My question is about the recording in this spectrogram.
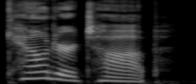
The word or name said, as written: countertop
